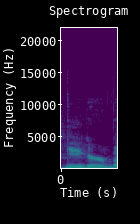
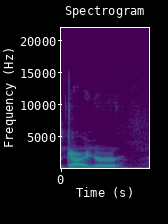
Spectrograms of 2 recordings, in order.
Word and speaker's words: Giger: Yeah, I think it's Giger, but I think it's so commonly pronounced as Geiger.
